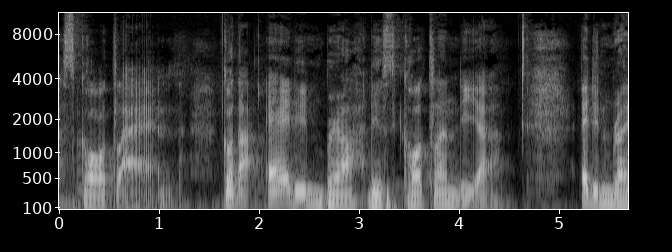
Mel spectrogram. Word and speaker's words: Edinburgh: kota edinburgh di Scotlandia edinbra ini tulisannya kalau dibaca ke dalam bahasa Indonesia tuh bacanya nya edinburg edinburg bukan edinbah edinburg cilup brah oke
